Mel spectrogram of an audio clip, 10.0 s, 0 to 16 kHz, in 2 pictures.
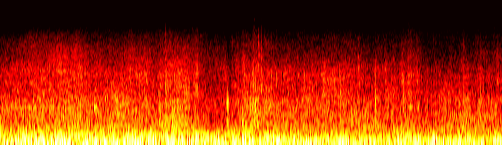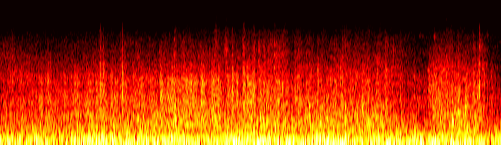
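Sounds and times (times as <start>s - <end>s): wind buffeting microphone: 0.0s - 10.0s
bike rattles and clicks: 1.5s - 10.0s.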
